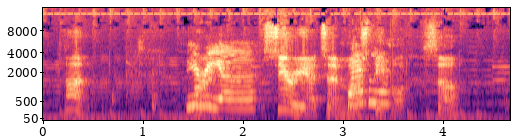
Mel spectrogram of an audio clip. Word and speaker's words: Syria: and plan to withdrawal of U.S troops from Sabria huh Syria Syria to most people so yeah how to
